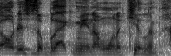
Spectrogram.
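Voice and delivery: ordinary talk, nothing marked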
